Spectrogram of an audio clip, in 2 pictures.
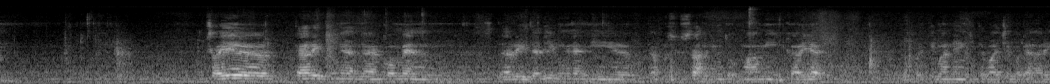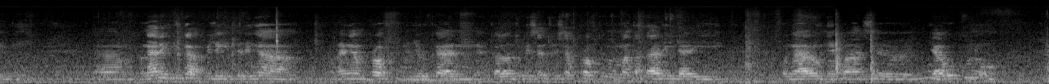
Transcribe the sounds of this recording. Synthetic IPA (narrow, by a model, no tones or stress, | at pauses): sajət̪aɾɪʔiŋanəkomɛ̃n | səndaɾit̪adiməŋənaʔiəmdapat̪susahniunt̪ʊʔ̚mamikəajat̪̚ | səpərt̪imanajaŋkit̪əbat͡ʃəpadaɦaɾiːnĩ | əmːənaɾɪʔ̚d͡ʒuɡaʔbiləkit̪ədəŋar | manaŋanpɾɔfuɲd͡ʒuʔkankalawnt̪uʔlisant̪ulisanpɾɔft̪umemãt̪aʔt̪aɾihdaɾi | pəŋaɾʊhɲabaɦasəd͡ʒaʊhbuno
